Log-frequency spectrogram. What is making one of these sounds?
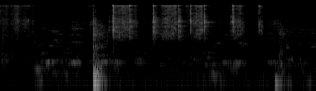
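A peeler scrapes the skin off a potato.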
